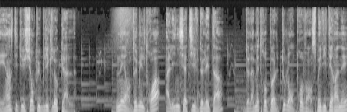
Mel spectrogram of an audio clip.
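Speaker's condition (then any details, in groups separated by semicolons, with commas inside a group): No condition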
